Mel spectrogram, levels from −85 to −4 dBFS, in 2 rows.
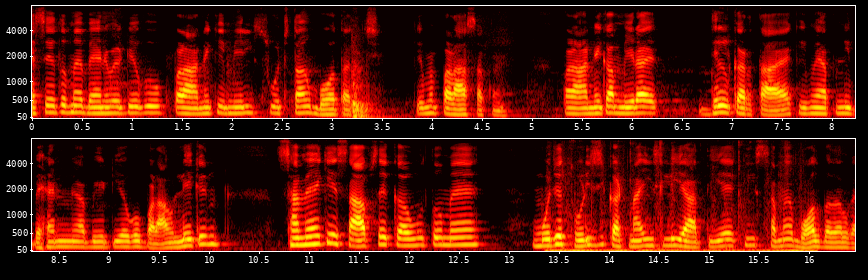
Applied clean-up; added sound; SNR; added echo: none; Livestock, farm animals, working animals; 6 dB; none.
